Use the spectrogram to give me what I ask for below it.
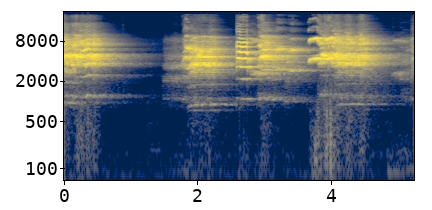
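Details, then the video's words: Rainbow lorikeet screeching in separate harsh bursts, a loud opening squawk fading out, then a pause before three more grating, buzzy outbursts. "PARROT CHATTER, 오색앵무새"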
